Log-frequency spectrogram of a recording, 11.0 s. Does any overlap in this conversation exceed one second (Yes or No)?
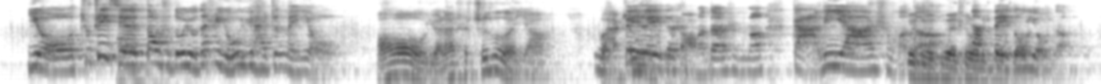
Yes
